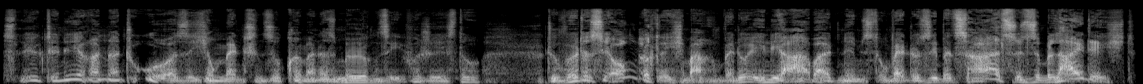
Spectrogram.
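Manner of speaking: low, patient giant's voice; a big man setting a girl straight; Hagrid explaining. A narrator's reading.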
